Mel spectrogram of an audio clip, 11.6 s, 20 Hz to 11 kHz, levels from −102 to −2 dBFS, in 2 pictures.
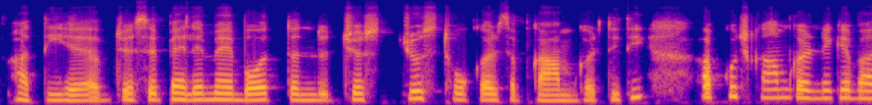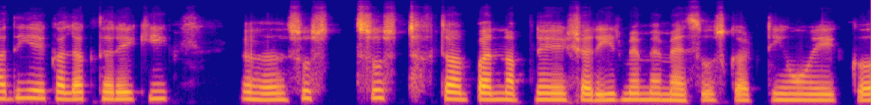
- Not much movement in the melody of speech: No, average, 3.0 semitones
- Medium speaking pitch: No, high, 195 Hz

